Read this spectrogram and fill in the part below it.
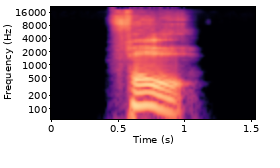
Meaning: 1. singular imperative of fällen 2. first-person singular present of fällen
- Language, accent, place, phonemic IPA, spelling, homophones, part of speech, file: German, Germany, Berlin, /fɛl/, fäll, Fell, verb, De-fäll.ogg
